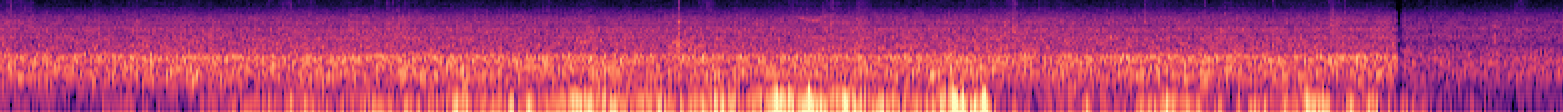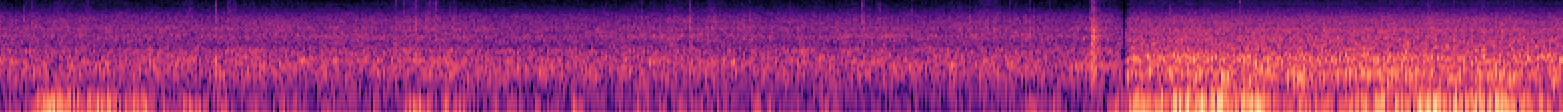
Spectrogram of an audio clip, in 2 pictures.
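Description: Leaves rustle as they are plucked from stems.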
